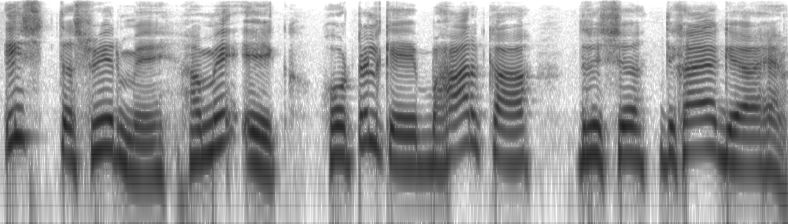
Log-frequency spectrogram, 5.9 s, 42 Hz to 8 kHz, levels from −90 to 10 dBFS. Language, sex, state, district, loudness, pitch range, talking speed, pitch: Hindi, male, Himachal Pradesh, Shimla, -13 LUFS, 170-230 Hz, 130 wpm, 200 Hz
